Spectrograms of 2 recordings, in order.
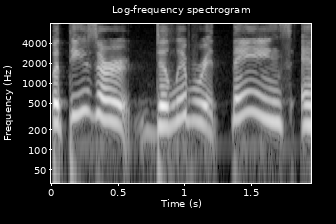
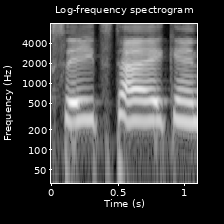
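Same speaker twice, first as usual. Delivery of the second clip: imitated country voice and accent; 3 semitones higher, 6 dB louder than usual. Retelling a bus story where everyone refuses a seat, in a put-on country accent. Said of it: "What was that country accent".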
